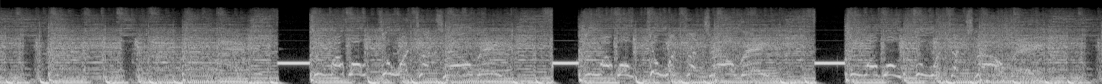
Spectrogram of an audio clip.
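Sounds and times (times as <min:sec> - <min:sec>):
loud dense rock track: 0:00.0 - 0:11.0
short steady high-pitched censor bleep: 0:02.8 - 0:03.2, 0:05.5 - 0:06.1, 0:08.2 - 0:08.6.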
